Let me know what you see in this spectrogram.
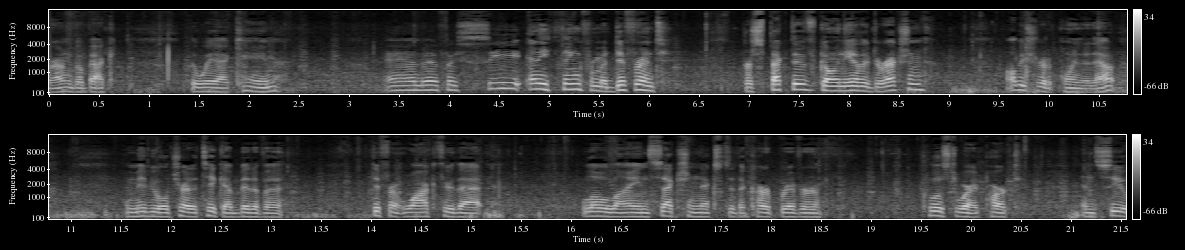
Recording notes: South Trails Pt. 1 - Carp River Loop. Walking Along da Carp. River Sounds.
